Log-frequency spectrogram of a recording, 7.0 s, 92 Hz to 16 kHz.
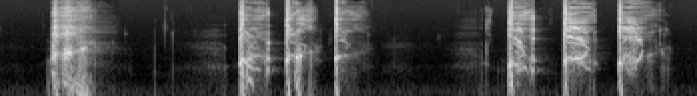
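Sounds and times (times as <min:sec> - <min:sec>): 
person imitating a woman's coughing: 0:00.5 - 0:01.2, 0:02.4 - 0:03.7, 0:05.1 - 0:06.7.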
